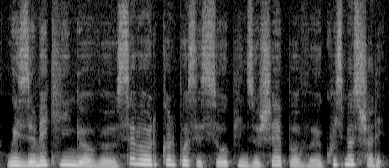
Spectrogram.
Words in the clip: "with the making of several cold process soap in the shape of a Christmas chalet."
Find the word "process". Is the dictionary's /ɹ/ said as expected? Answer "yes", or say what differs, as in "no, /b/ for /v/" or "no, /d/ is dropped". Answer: no, /ɹ/ is dropped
